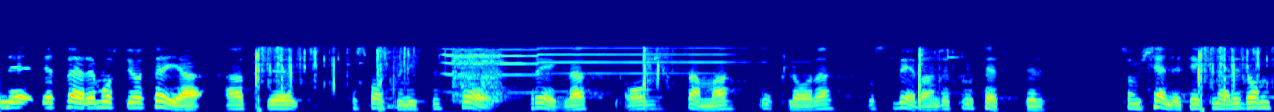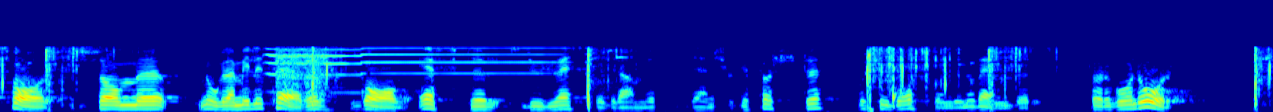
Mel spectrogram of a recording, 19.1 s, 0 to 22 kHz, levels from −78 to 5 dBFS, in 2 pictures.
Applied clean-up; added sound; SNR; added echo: classical method spectral subtraction.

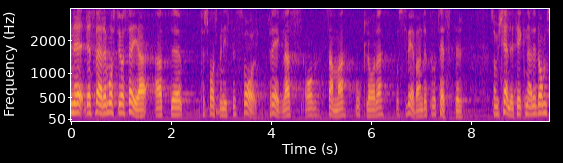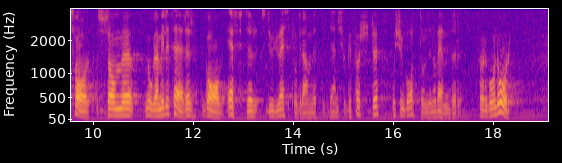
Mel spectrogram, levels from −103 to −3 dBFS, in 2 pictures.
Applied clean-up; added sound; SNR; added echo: none; none; none; none.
